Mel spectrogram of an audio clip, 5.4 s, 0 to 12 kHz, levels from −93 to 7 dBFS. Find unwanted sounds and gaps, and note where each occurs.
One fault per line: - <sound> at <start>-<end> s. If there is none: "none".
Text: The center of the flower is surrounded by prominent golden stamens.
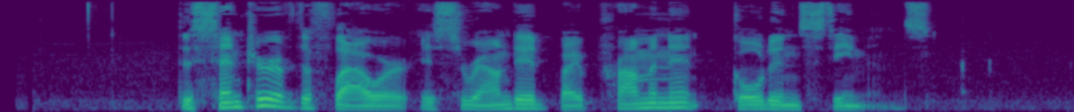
none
